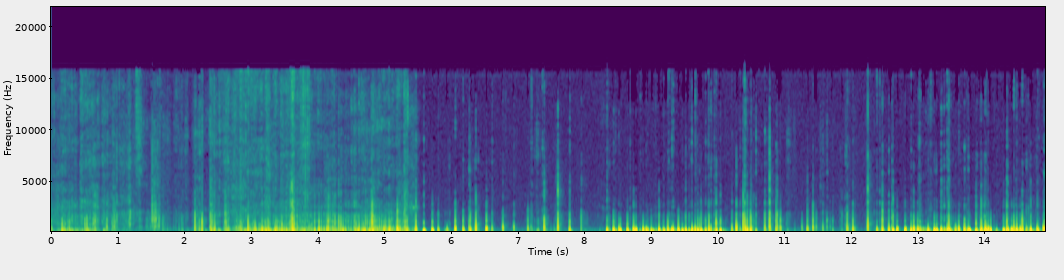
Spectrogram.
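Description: Long nails scratch and tap the ridged inner surface and edge of a flat piece of tree bark held between two microphones. The result is a dry, close-up scratching with dense, rapid clicks and taps, mostly low and dull, that grows busier and louder in bursts after a quieter start and a brief lull midway.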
